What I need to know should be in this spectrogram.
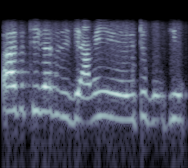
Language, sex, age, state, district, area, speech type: Bengali, female, 30-45, West Bengal, Howrah, urban, conversation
